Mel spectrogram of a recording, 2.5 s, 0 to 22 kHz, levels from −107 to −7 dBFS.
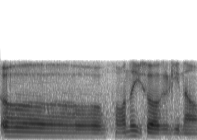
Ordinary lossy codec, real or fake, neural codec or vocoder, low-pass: none; real; none; 3.6 kHz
